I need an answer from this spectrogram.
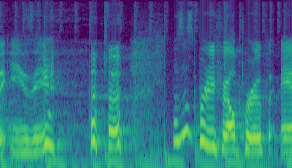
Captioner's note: laughing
